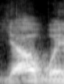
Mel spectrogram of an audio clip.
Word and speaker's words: Yahweh: So we have those evidences that point to the fact that Yahweh would be the most accurate way of pronouncing it.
